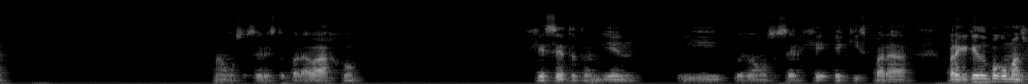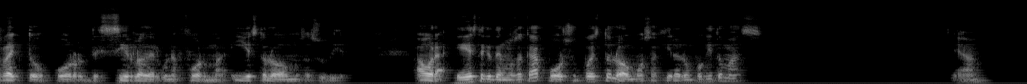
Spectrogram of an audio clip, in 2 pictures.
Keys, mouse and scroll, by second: 1.0 click, 2.5 g, 3.0 z, 4.2-5.3 drag, 5.6 g, 6.0 y, 6.6 Escape, 7.1 g, 7.6 g, 9.6-10.8 drag, 12.1 click, 13.0 g, 15.5-16.5 drag, 18.0 r, 20.2 y.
